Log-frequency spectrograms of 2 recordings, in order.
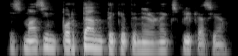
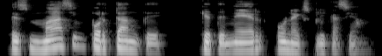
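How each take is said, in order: First: Said in the usual way. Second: Más leaned on, the whole line slowed down; slower repeat with stress on más. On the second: Shown as a demonstration. Preacher repeating his point to the congregation, slow with más stressed. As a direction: repeat it slowly, pressing on más. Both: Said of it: "lo repito".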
